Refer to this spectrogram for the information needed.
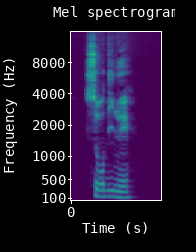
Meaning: to stop the vibrations of a power line support
- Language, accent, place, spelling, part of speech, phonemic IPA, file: French, France, Lyon, sourdiner, verb, /suʁ.di.ne/, LL-Q150 (fra)-sourdiner.wav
